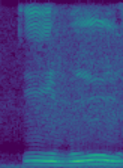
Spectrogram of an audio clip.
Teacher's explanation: huruf qaf manyun karena dia berharokat dhammah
